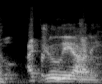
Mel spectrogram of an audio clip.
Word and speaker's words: Giuliani: Giuliani.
